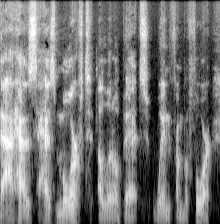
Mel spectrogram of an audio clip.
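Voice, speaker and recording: On a very clean recording with a silent background, a man's voice sounds dry and close with no echo. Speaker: podcast co-host. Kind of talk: casual banter.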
